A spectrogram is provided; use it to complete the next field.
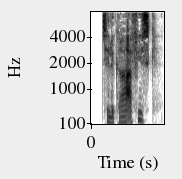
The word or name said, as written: telegrafisk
